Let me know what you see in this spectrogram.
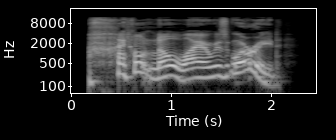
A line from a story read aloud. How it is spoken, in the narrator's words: Jeff said, chuckling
